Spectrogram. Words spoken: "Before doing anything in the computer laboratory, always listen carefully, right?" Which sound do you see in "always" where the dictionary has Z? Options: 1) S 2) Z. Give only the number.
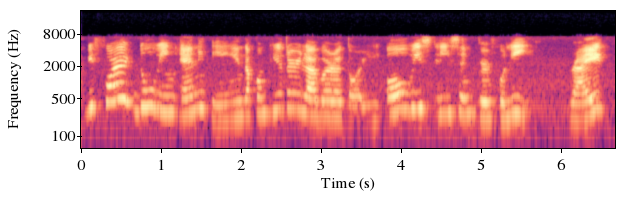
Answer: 1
